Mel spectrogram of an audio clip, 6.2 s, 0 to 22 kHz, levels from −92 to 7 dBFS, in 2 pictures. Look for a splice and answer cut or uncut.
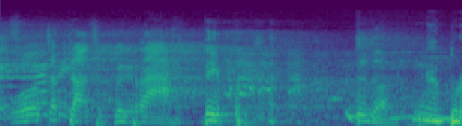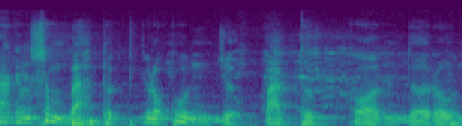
cut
